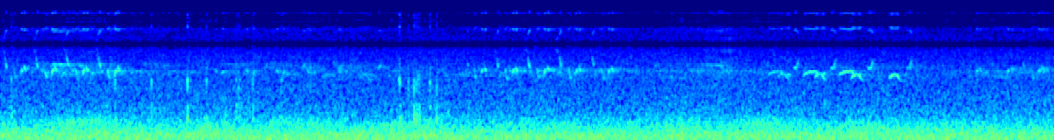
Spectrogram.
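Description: Near silence: a faint low rumble with faint, high bird chirps scattered through, including a quick run of four or five short chirps about eight seconds in.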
